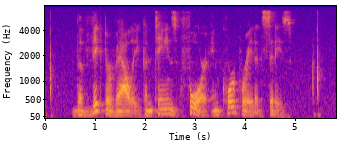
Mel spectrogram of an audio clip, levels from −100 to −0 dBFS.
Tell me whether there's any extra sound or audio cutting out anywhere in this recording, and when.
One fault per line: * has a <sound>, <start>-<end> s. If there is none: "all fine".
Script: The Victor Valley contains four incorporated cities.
all fine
